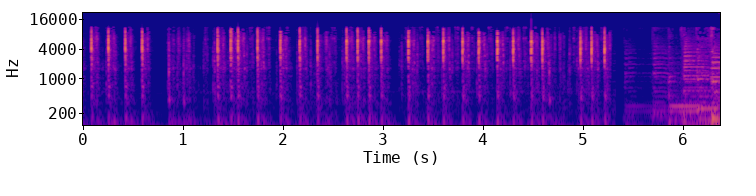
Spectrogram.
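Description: Typewriter sound effect: quick runs of sharp key clacks, several a second, with short breaks, stopping a little past five seconds in.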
